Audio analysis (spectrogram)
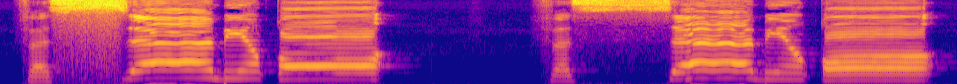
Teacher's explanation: قاف کھڑا زبر قا، قاف موٹا ادا ہوگا اور ایک الف کے برابر کھینچا جائے گا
